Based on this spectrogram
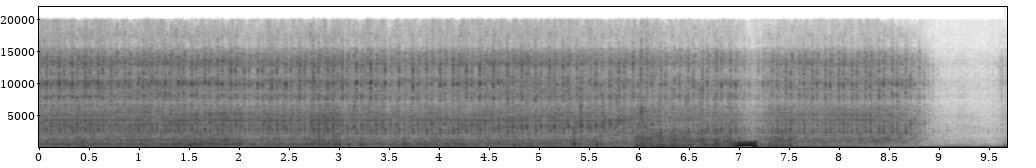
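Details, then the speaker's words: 2016 Range Rover Sport, crank-no-start, briefly running: rough uneven running with heavy irregular knocking; compression only on bank 1, owner suspects timing chain out, serious internal mechanical damage, no misfire codes. "Oh, my phone's going to get messed up here. Sounds really bad."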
